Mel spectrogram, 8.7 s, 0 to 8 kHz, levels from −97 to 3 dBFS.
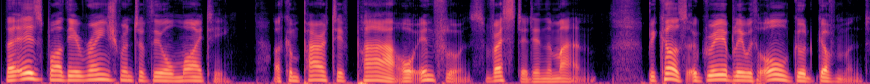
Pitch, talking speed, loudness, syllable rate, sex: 135 Hz, 160 wpm, -19 LUFS, 5.6 syllables/s, male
